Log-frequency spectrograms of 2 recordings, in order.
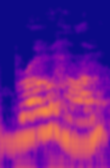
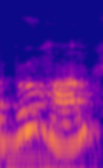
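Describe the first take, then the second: First: "Broham" with a long "oh" in the first syllable; alternative name pronunciation. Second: "Bruham" with an "oo" in the first syllable; alternative name pronunciation. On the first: Reviewer unsure of a character's name, "Broham" pronounced with BRO. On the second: Reviewer offering another reading of the name, "Bruham" pronounced with BROO. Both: Shown as a demonstration. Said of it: "I kept pronouncing it wrong".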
